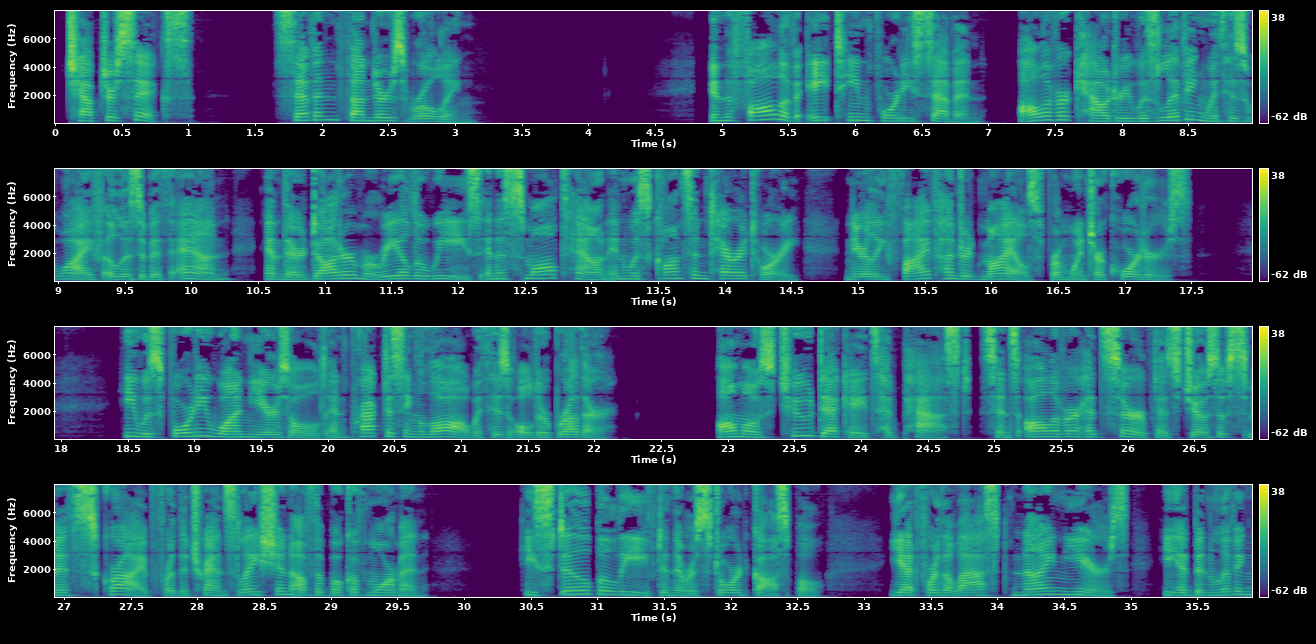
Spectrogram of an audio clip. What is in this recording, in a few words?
female voice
